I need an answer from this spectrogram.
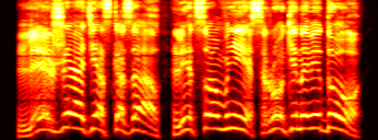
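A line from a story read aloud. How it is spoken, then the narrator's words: Furious yelling. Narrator (Russian): орал Сашка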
